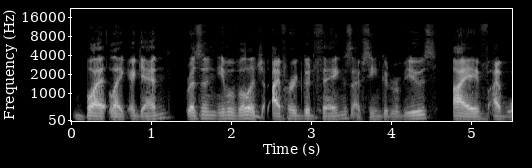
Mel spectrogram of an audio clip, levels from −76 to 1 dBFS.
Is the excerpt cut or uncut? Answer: uncut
